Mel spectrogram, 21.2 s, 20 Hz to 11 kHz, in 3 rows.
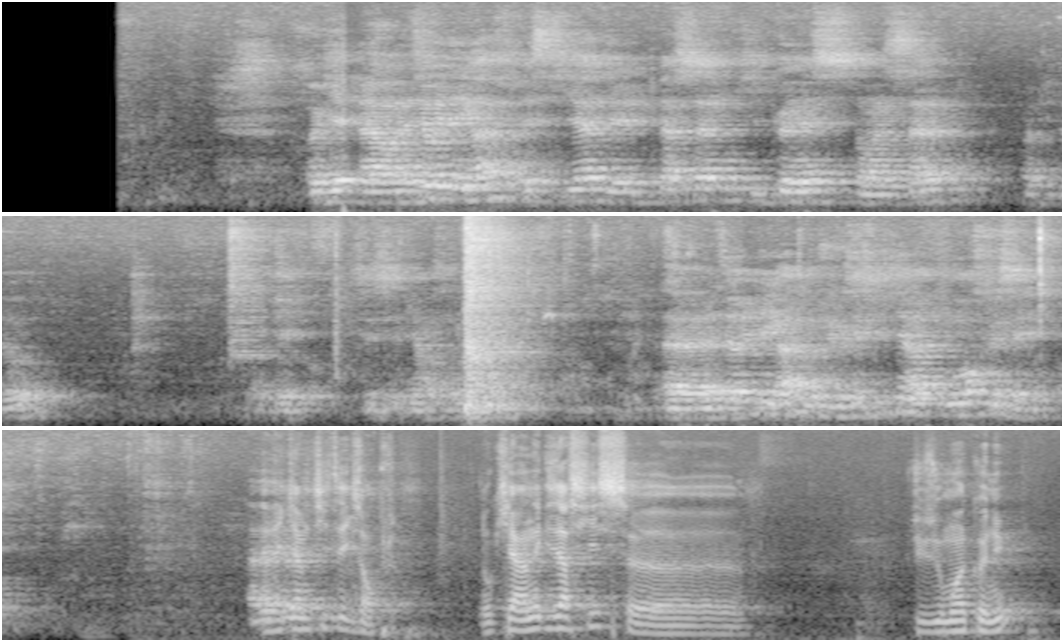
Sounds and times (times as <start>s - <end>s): Speech: 2.0s - 7.6s, 8.6s - 14.3s, 15.8s - 19.2s, 20.2s - 21.1s.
